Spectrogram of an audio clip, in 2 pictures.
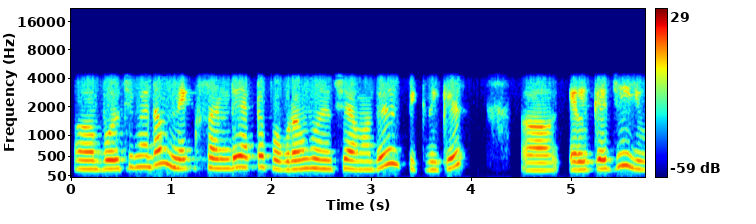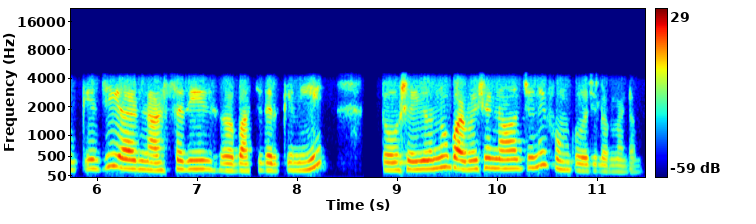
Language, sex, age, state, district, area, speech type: Bengali, female, 60+, West Bengal, Paschim Bardhaman, rural, conversation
